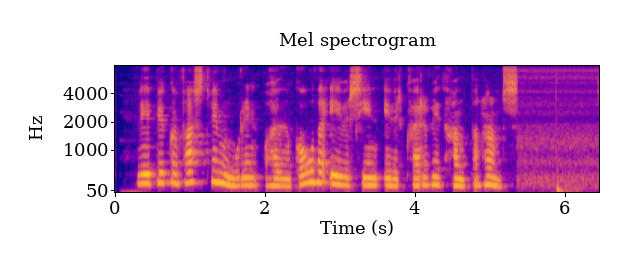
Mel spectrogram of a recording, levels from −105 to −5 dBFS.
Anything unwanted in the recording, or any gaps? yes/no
yes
